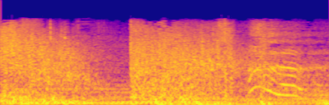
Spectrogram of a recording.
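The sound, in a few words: gunshot in Max Payne video game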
